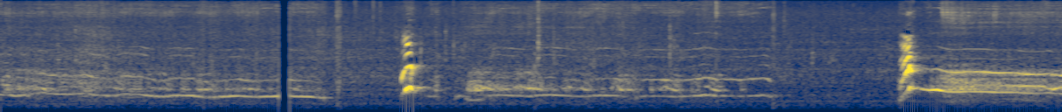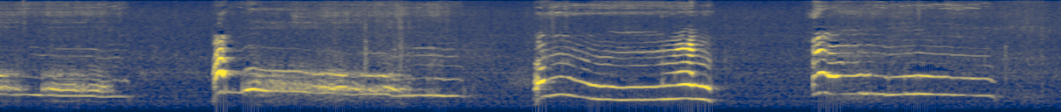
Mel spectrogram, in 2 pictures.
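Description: A small dog howls in long, wavering cries, close by outdoors.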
